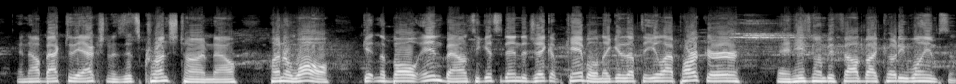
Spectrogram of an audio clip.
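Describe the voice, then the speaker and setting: A man with a fairly high pitch talks at a very fast pace with fairly even intonation. Noticeable background noise can be heard. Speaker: high school basketball play-by-play announcer. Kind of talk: live sports commentary; casual chat. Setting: broadcast booth at gym.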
